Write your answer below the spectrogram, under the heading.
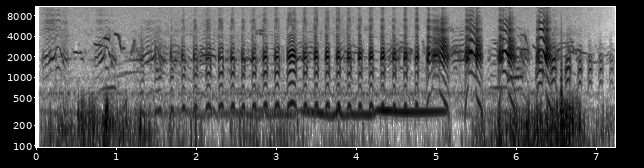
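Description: Prairie chicken giving a low, steady, buzzy drone for about three seconds, framed by sharp, rising cackling notes, over a rumble of wind noise.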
